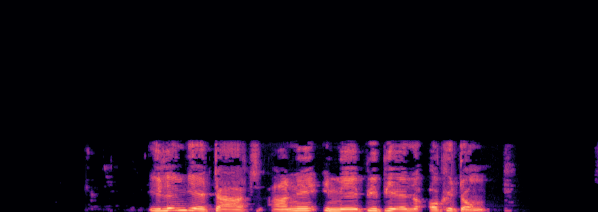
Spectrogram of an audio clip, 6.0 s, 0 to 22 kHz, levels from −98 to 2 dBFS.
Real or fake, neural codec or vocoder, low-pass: real; none; 7.2 kHz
